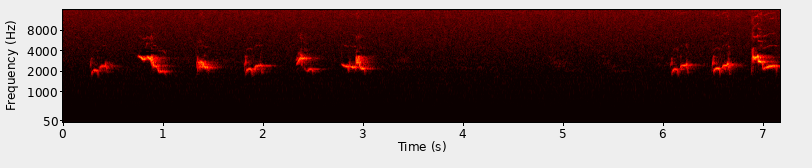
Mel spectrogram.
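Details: Caroling song of a male American robin, a string of six whistled phrases that rise and fall, roughly two per second, a quiet gap of three seconds, then three more phrases resuming.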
